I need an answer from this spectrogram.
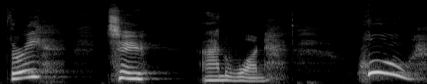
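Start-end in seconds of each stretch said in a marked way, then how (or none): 3.6-4.2 high exhale of relief after the set; relieved whew. Real, not acted. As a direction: blow out hard, spent. Set just finished.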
